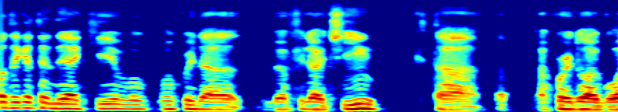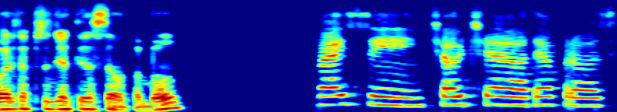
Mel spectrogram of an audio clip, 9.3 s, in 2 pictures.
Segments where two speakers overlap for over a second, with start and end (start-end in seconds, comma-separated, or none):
none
